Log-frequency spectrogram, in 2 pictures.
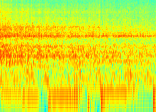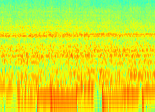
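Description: Countertop kitchen robot (blender) running at high speed, puréeing calçots, nuts and broth into a cream: a steady whir with a steady high whine on top.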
